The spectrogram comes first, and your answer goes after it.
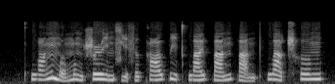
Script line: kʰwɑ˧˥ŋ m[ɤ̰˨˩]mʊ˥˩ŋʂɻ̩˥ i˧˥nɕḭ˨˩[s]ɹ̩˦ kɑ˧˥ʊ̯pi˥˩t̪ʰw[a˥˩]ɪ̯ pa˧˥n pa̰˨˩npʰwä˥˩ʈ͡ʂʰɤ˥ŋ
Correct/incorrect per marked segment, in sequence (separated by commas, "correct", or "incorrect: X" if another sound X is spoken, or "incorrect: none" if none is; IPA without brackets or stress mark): correct, correct, incorrect: a˧˥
